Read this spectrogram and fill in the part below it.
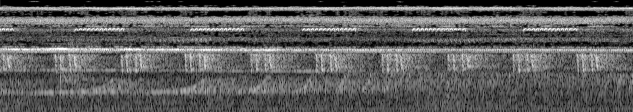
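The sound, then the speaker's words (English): A dawn chorus of birdsong: several birds calling at once, one repeating a chirping phrase in a steady rhythm about twice a second over a continuous layered backdrop of higher calls. No talking. “It's the dawn chorus.”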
